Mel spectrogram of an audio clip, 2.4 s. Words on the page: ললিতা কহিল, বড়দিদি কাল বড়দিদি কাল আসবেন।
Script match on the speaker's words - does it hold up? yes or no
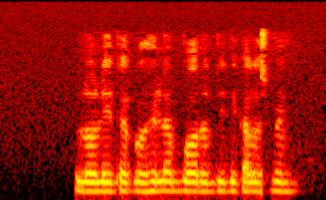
no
